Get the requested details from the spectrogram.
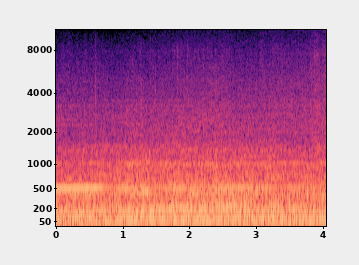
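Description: A diesel engine of an excavator idles nearby.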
